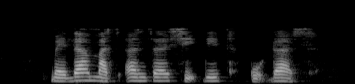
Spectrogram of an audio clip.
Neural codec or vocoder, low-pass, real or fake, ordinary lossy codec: none; 5.4 kHz; real; MP3, 24 kbps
